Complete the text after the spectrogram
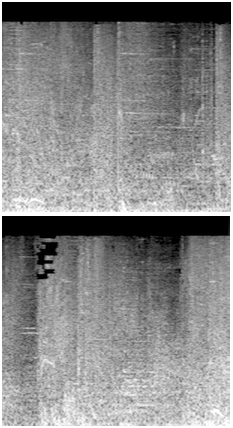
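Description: Video game spell effects and hits crackle and clash in a fight.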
